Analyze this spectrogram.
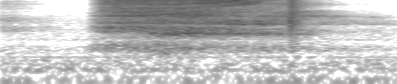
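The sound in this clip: A single deep breath drawn in, a loud, airy rush lasting about a second before it fades into quiet, with no voices.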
